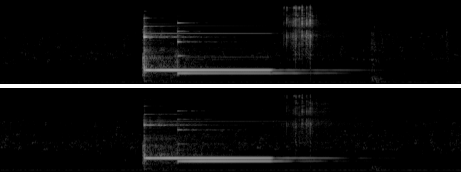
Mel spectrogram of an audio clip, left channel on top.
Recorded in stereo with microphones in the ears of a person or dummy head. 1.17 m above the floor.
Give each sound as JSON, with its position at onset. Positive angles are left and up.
{"t": 1.4, "sound": "a doorbell", "side_deg": 45, "distance_m": 0.9}
{"t": 2.8, "sound": "a dropped coin", "side_deg": 25, "distance_m": 0.6}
